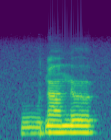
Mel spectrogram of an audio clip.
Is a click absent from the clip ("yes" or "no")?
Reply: yes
